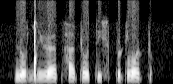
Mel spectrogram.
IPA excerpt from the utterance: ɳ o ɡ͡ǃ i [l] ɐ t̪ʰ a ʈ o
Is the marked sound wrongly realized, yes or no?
yes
